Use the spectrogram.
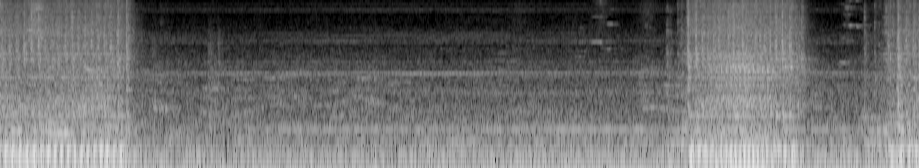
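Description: A sewing machine stitches down a trouser pocket, two loud bursts of rapid running at the start and near the end with a lower steady hum between.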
